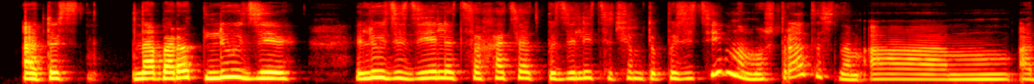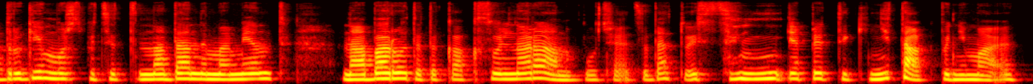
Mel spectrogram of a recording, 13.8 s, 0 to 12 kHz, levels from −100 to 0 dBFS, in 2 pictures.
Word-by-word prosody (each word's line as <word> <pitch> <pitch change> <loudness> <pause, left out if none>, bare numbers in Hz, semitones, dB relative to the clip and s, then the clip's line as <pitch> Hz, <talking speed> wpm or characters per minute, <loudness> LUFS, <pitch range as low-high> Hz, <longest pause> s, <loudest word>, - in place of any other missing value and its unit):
А, 225 -1 +7
то 230 - +4
есть, 235 0 -1 0.3
наоборот, 240 +4 +7
люди 245 -3 +6 0.4
люди 245 +2 +5
делятся, 245 +1 +2
хотят 245 +1 -2
поделиться 235 +2 -2
чем-то 230 0 -5
позитивным, 235 - -1
может, 205 0 -5
радостным. 295 - -4
А, 205 -1 -3
м, 200 +1 -2
а 210 0 -5
другим, 220 +4 -3
может 220 0 -6
быть, 210 -1 -12
это 200 0 -10
на 200 +1 0
данный 215 0 0
момент, 210 +3 -1 0.3
наоборот, 225 +3 +1
это 195 0 -9
как 190 -1 -12
соль 215 -2 -3
на 220 +1 -1
рану, 195 -8 -3
получается, 185 0 -13
да. 215 +4 -8
То 220 -4 -13
есть 205 +1 -11
ни 225 +1 -1
опять-таки, 220 -2 -7
не 220 +4 -1
так 180 -5 -3
понимаю. 190 -1 -4
220 Hz, 165 wpm, -24 LUFS, 200-235 Hz, 0.4 s, А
